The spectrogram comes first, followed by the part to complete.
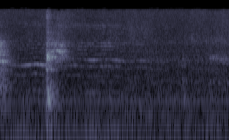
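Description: A man coughing close to a microphone: one short cough about half a second in, then low background noise.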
